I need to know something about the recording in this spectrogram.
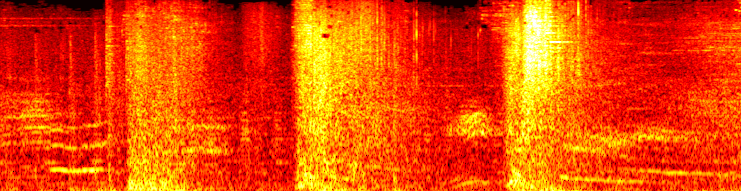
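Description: A sword slashes and strikes with heavy whooshing blows.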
